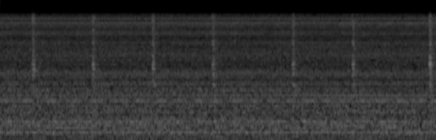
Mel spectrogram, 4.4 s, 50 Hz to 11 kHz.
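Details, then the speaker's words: IBM PS/2 Model 50 (286, 1 MB RAM) booting the reference disk from floppy, hard drive not recognised: regular sharp ticks roughly every 0.6 seconds over a steady fan hum; the floppy head is stepping normally while reading. "and you can hear it booting from the floppy disk booting into that ah the reference disk enter"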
